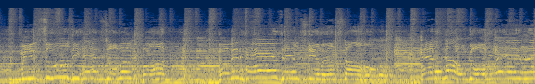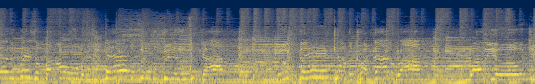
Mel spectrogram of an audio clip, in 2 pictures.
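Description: Live rock and roll band playing: keyboard, electric guitar, bass guitar and drum kit over a steady beat.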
